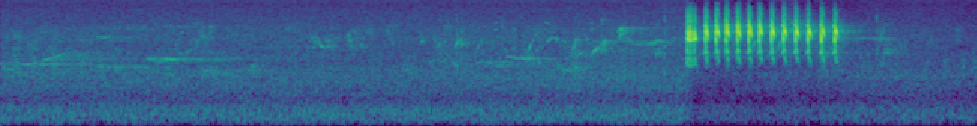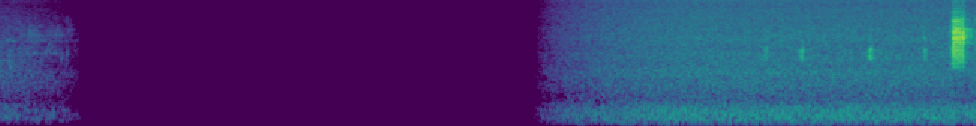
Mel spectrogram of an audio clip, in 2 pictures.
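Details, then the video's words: A Sardinian warbler gives a single harsh, rapid rattling burst of about ten dry notes over a background hiss and faint distant bird notes, followed by a silent gap and a brief sharp note at the end. "Sardinian Warbler - Calls"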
